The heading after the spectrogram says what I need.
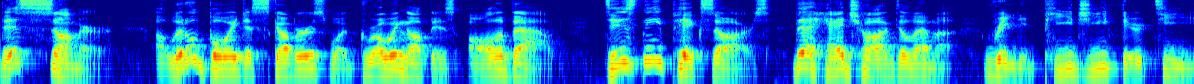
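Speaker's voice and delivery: put-on movie-trailer narrator announcer voice. Reading a meme caption aloud as a fake movie trailer: movie trailer voice. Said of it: "let me read this in my movie voice".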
